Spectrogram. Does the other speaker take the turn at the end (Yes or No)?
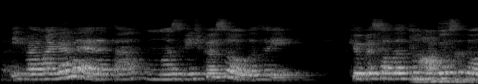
No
